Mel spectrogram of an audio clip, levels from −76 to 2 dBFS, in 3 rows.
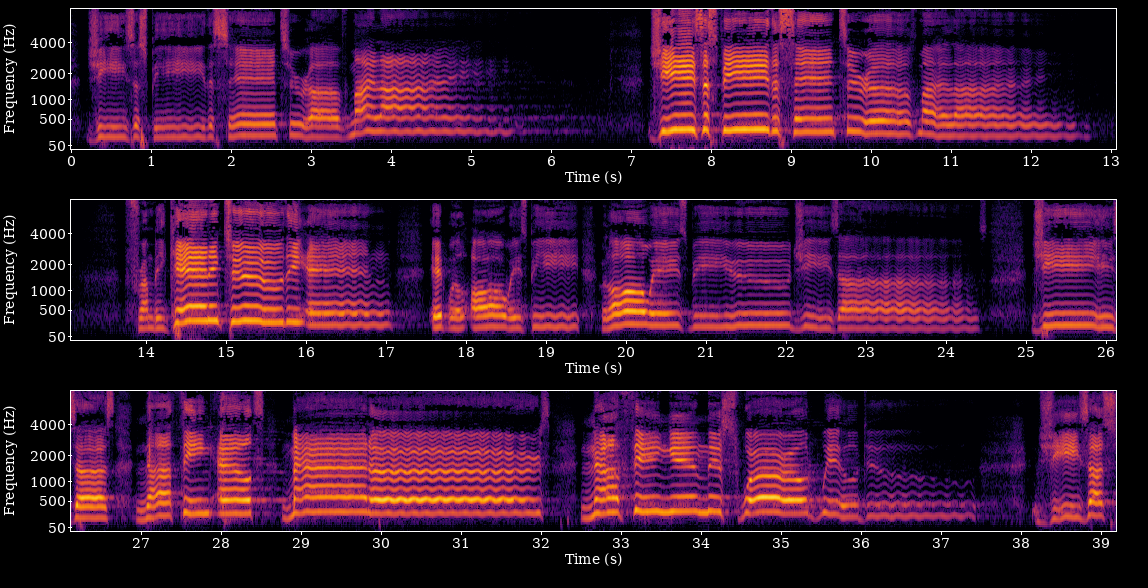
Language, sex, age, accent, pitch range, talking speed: English, male, 40-59, American, 195-270 Hz, 60 wpm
